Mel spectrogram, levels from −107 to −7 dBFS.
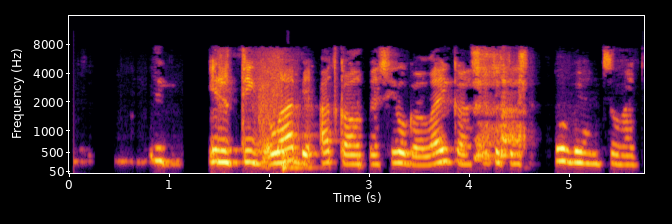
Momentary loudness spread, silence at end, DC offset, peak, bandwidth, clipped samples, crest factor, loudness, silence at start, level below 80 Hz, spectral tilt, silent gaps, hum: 10 LU; 0.1 s; under 0.1%; 0 dBFS; 7.8 kHz; under 0.1%; 16 dB; -17 LUFS; 0.5 s; -60 dBFS; -4 dB/octave; 1.14-1.39 s; none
